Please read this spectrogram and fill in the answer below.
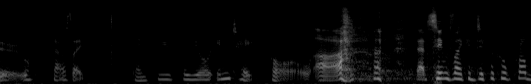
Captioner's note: chuckling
